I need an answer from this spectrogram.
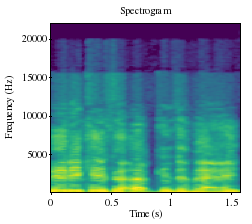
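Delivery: very high, shrill, loud, affected put-on voice. Retelling a mum speaking through a lowered car window: imitating mum's put-on voice. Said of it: "she did that voice in the back".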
